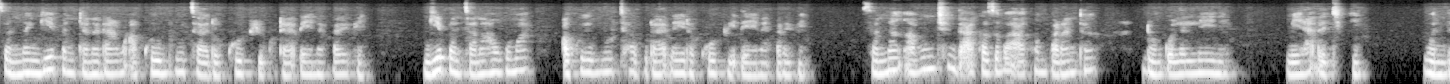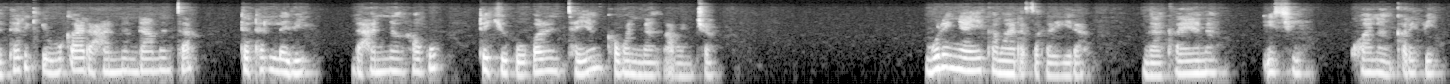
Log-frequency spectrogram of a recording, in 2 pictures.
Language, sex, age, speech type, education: Hausa, female, 15-29, spontaneous, tertiary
